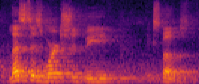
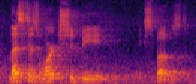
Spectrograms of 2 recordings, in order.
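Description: Both takes have the same delivery.

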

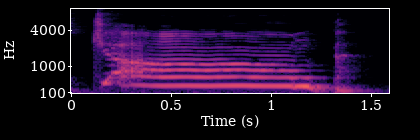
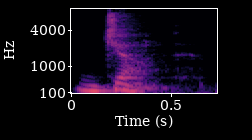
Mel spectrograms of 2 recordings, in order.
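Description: First: The word is said at shouting volume. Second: The word is said at normal volume. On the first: "he yelled with the top of his lungs" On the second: "he said to the flea"

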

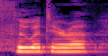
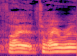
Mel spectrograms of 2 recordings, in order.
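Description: First: The name is pronounced the Greek way. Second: The name is pronounced the anglicized way. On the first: "my Greek lexicon said it should be pronounced Thuatira" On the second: "I grew up pronouncing it Thyatira. I'm going to stick with that"

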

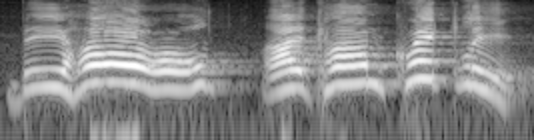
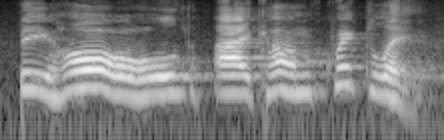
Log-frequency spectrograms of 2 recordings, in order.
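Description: First: It is said with maximum force and loudness. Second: It is said with more force and loudness.

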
